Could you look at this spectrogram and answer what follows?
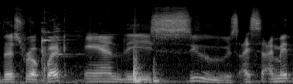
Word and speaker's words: Suze: I made the mistake of one time saying Suze, and someone went. Where's the mustache? Real quick. I got you right here. There you go. Mustache. So it's this one down. It's pronounced Suze.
